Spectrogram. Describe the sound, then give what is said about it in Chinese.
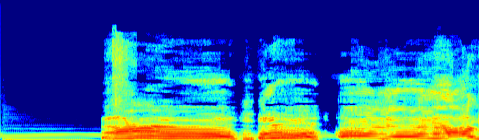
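A robber being struck repeatedly cries out in pain with three long, loud, strained yells separated by brief gasps, his voice harsh and wavering at a fairly high pitch. “那名抢劫犯被抽的是大声惨叫起来，手里的匕首也不知道掉到哪儿去了，双手捂着自己的头，声嘶力竭的大声惨叫。”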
